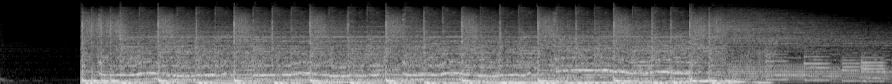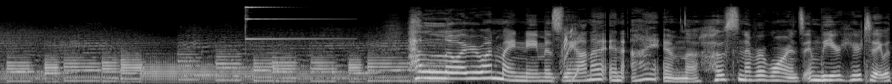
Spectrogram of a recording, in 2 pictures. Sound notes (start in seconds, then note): 0.2 upbeat music continues; 11.4 upbeat music continues; 11.4 bell dings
